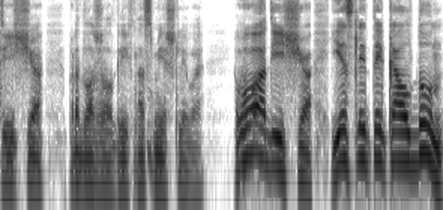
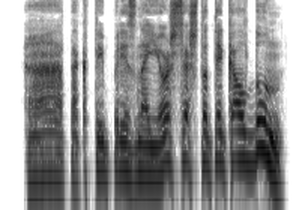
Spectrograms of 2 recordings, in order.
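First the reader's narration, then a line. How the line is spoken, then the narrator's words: Furious roar. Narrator (Russian): проревел с бешенством Гриф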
